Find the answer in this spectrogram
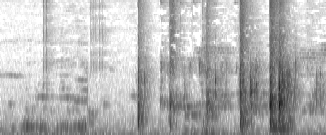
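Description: A hand mixing a salad of boiled chana dal with chopped vegetables and spices in a bowl: soft, wet tossing strokes. They start about a second and a half in and come roughly twice a second.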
